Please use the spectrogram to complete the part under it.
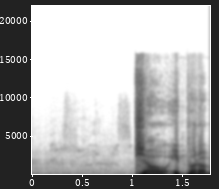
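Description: A man speaks loudly and excitedly into a close microphone.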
